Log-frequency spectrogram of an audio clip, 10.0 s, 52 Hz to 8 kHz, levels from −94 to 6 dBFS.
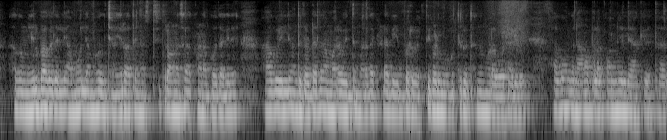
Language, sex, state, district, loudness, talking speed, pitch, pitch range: Kannada, male, Karnataka, Mysore, -28 LUFS, 155 wpm, 140 Hz, 135-145 Hz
